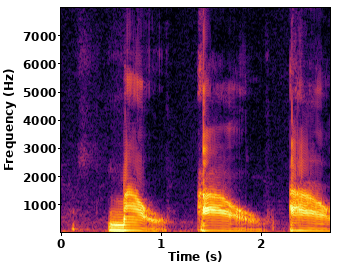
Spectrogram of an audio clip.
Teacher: You could just tell by the lip rounding it's a dynamic kind of vowel. It's a diphthong.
